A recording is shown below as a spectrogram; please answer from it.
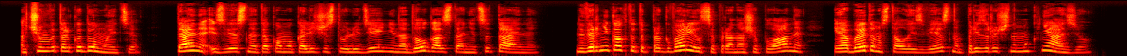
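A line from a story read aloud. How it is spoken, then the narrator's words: Angry, displeased. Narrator (Russian): Нахмурившись, он сердито сказал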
